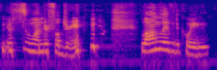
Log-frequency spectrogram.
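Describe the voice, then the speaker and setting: A woman's voice: mid-range voice, lively intonation, measured pace, a little mellow. A woman hosting a casual craft livestream, chatting and laughing often. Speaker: livestream host. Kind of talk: casual chat while crafting.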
